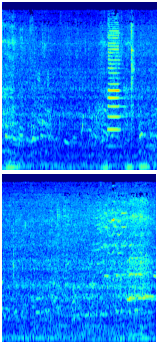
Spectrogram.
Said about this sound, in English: A waste truck is lifting garbage at one of the biggest refuse dumps in Tamale.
